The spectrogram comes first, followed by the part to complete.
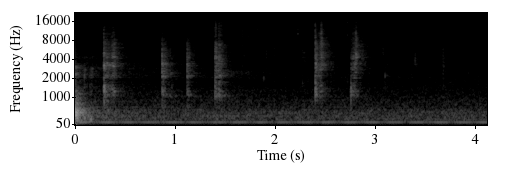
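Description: Faint squishing and a few soft, scattered clicks as cooked food is pressed flat in an air-fryer basket by hand and with a metal spoon.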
